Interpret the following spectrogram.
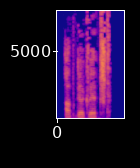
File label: "abgequetscht", German; adjectives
